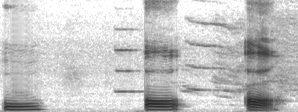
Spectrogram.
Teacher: जिन स्वरों के उच्चारण में ओष्ठ मतलब होंठ वृत्त का रूप धारण कर लेते हैं, वो वृत्ताकार स्वर कहलाते हैं।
